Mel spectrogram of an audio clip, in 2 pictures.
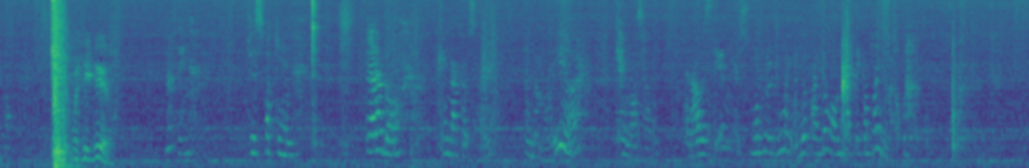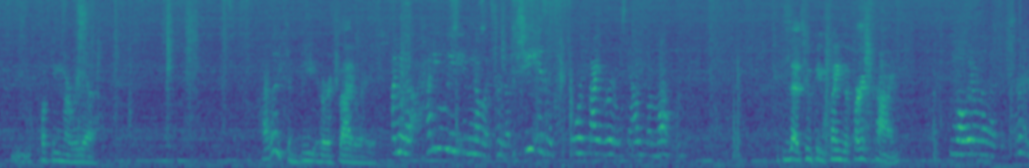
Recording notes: my microphone broke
